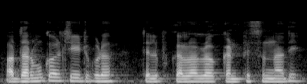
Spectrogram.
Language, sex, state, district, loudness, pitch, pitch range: Telugu, male, Telangana, Mahabubabad, -18 LUFS, 140 Hz, 135-150 Hz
